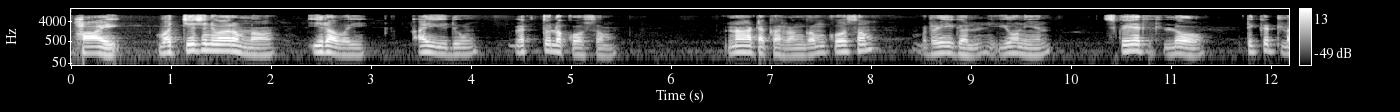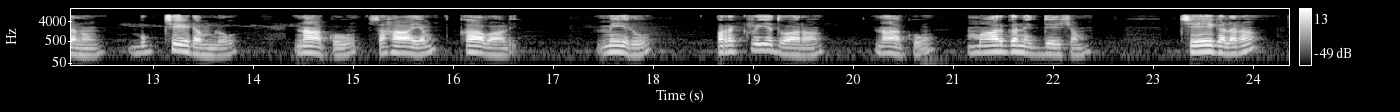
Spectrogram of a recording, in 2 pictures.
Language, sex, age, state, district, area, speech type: Telugu, male, 18-30, Andhra Pradesh, Nellore, rural, read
